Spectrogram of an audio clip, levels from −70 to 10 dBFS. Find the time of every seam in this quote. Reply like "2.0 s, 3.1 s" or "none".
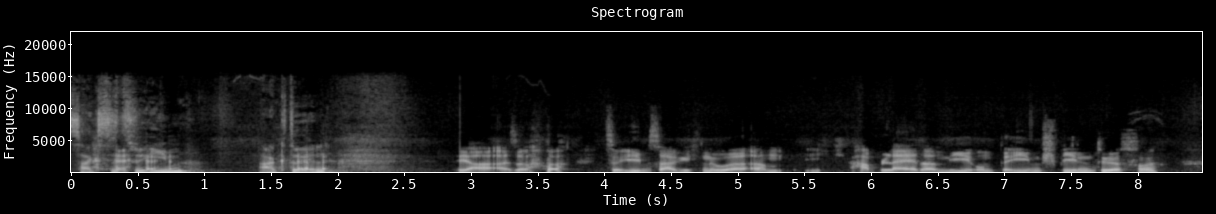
none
